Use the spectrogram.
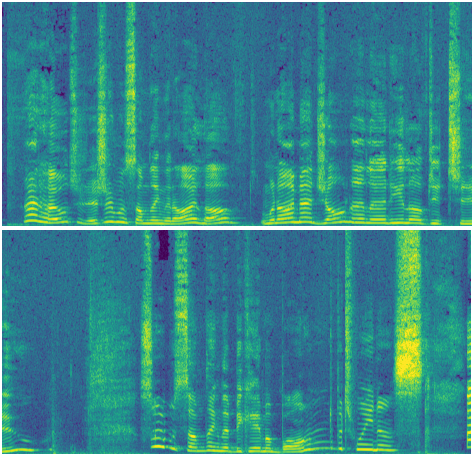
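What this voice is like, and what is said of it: Poor imitation of a Liverpool accent. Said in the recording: “worst Paul McCartney impersonation of all time ... It was real bad ... I don't think it became Australian at any point”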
